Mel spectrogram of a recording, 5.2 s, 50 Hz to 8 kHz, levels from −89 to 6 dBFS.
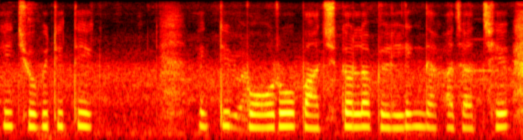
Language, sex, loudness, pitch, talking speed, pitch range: Bengali, female, -19 LUFS, 250 Hz, 115 wpm, 240-255 Hz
